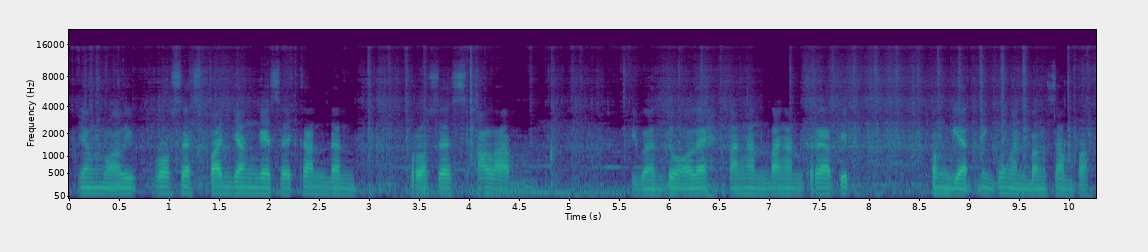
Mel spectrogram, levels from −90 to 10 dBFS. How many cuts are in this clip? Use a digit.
0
